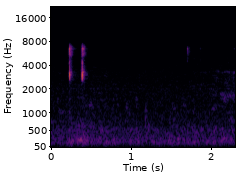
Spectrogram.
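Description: Two quick, sharp clicks about a fifth of a second apart.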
